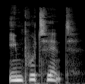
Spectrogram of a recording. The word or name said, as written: IMPOTENTE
